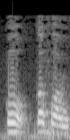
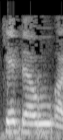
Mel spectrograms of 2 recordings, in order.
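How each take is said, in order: First: "كفروا" with K thickened and rounded to "كو"; wrongly heavy K. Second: "كثروا" with a thin K and heavy R; light K. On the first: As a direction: spoil "كفروا" with a dark, heavy K. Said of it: "خطأ". ("كفروا" بكاف مفخمة خطأ) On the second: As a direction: say "كثروا" keeping K light, only R thick. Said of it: "هكذا". ("كثروا" بكاف مرققة وراء مفخمة) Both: Shown as a demonstration.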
